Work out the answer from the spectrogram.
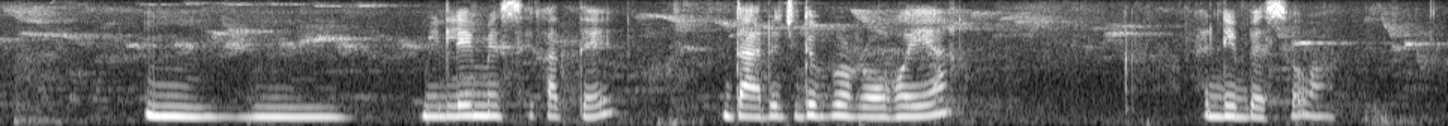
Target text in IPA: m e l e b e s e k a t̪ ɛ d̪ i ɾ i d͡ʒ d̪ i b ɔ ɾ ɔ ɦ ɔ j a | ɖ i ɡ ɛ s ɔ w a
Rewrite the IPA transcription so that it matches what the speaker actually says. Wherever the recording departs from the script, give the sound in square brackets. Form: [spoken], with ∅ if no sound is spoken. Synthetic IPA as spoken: m [i] l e [m] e s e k a t̪ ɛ d̪ [a] ɾ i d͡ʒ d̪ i b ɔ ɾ ɔ ɦ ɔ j a | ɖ i [b] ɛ s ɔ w a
